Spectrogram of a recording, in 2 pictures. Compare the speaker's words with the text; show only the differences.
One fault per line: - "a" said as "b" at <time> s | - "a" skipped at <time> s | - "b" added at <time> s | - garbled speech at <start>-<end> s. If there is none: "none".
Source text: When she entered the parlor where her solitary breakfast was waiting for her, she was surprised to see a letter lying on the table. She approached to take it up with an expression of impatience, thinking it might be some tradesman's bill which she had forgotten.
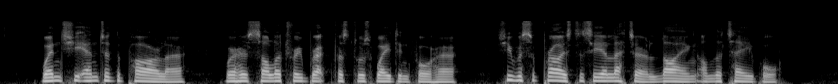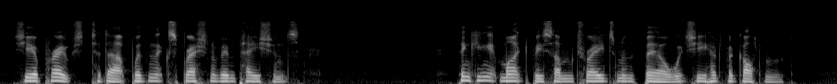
- "take" skipped at 9.4 s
